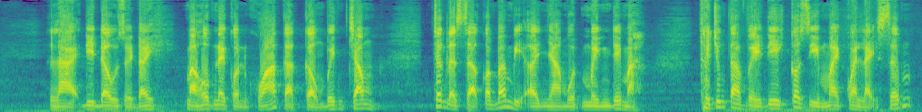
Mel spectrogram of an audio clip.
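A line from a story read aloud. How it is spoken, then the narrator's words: Sighing. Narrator (Vietnamese): ông thở dài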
